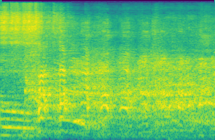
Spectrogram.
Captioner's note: animals laugh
